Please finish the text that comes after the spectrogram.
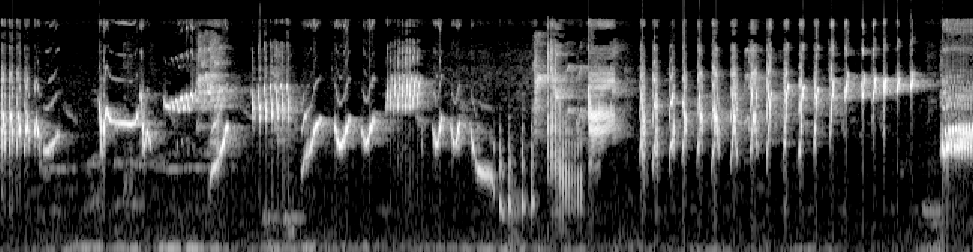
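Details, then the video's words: Asian pied starling song played as a lure so other starlings join in, the bird singing hard while pumping: twisting whistles and harsh scratchy notes, then a long, evenly pulsed rising trill of many clicks. "SUARA JALAK SUREN GACOR MOMPA UNTUK PANCINGAN JALAK"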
